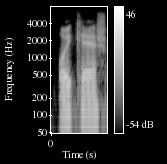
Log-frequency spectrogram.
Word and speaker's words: Eucash: Das wird halt ganz mit genau. Eucash auf Englisch ausgesprochen. Nicht einer schreibt hier mit EU-Cash. Mit C-A-S-H.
